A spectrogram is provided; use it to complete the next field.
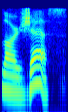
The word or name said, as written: largess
